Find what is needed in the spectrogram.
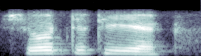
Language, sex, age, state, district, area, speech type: Kashmiri, male, 30-45, Jammu and Kashmir, Anantnag, rural, conversation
